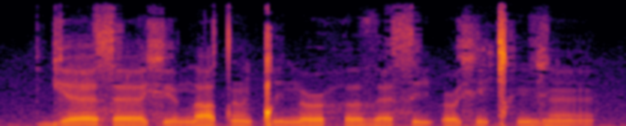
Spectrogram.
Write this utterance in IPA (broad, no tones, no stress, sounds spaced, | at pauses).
ɡʲ ɛː s ɛː xʲ ə˞ n a t ə̃ː ǃ i n ə˞ h əː ð ɛ s i ʔ ə˞ xʲ ə̃ ǀʰ ĩ ɣ ɛ̃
